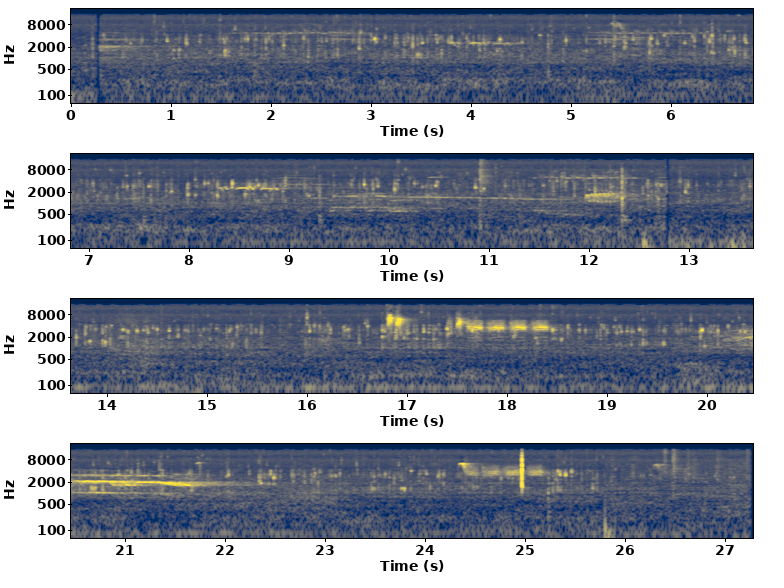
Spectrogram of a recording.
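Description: A small snow-fed brook trickling faintly over leaves and twigs, with birds chirping now and then; a few louder trilled calls come about two-thirds of the way through and again near the end.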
